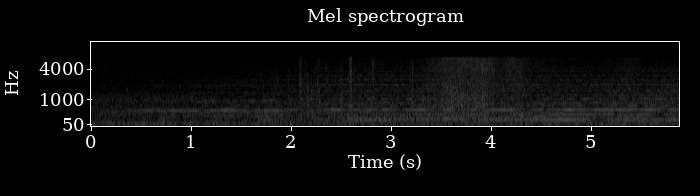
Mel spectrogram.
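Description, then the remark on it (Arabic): Horse hooves clip-clop at an unhurried walking pace as the horse is led, soft, over a steady low outdoor rumble with a brief rustling swell midway. “واصل السير أمامي، قود الحصان ولا تخبرا أحدا.”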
